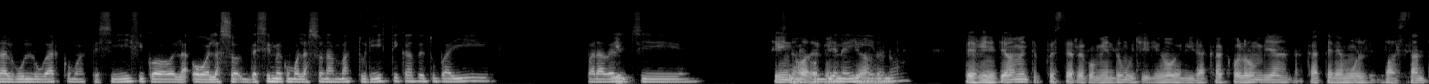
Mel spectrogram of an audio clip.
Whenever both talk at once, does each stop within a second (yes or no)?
no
